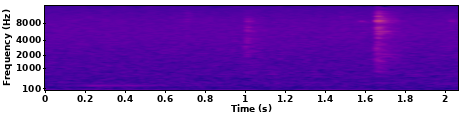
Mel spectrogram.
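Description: Near silence: faint low room hum with two faint clicks, one about a second in and a slightly louder one a little later.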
